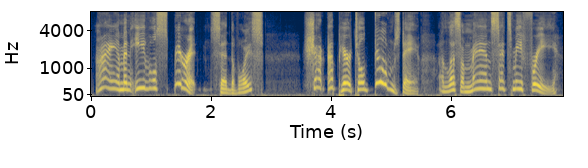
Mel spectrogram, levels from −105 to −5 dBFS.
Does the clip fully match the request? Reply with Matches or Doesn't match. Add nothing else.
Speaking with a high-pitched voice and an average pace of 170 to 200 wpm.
Doesn't match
